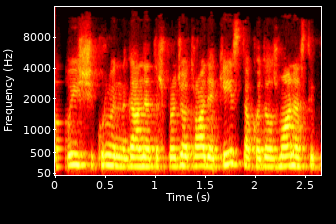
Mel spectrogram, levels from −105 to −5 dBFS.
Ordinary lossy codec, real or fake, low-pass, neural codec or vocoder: MP3, 64 kbps; real; 14.4 kHz; none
